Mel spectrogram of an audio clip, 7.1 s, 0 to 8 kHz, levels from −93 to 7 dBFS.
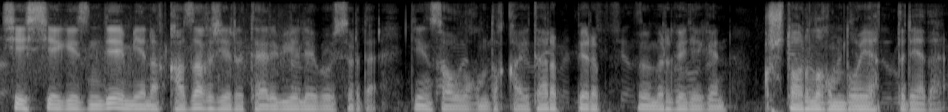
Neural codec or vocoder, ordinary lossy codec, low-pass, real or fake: none; none; 7.2 kHz; real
